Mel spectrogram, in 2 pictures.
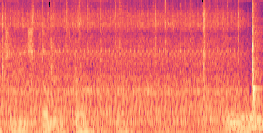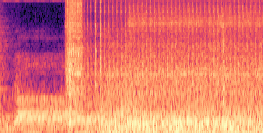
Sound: projector clicking

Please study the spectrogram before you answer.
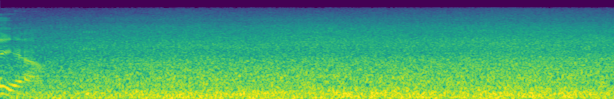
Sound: waves whooshing

